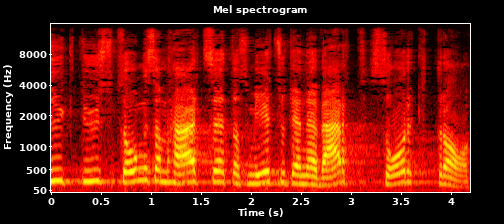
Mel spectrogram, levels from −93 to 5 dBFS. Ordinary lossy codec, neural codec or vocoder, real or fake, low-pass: AAC, 48 kbps; none; real; 14.4 kHz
